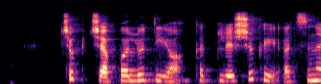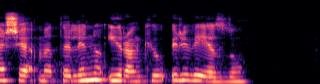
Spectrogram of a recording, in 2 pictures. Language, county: Lithuanian, Klaipėda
